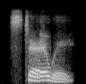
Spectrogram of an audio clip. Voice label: "stairway", Indian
